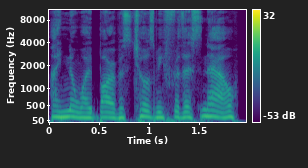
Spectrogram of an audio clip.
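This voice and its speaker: A woman playing a menacing, self-assured male blood witch in a fantasy audio drama, speaking in a deliberate, commanding way. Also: deep voice, steady tone, a little mellow, no echo, studio quality, natural voice. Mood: determined.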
